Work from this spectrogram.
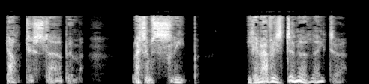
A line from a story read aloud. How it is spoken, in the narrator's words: Nastasya's whisper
